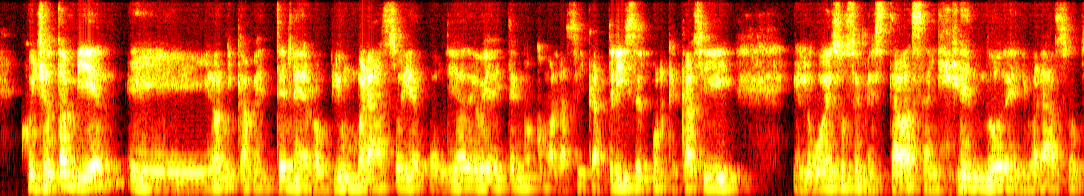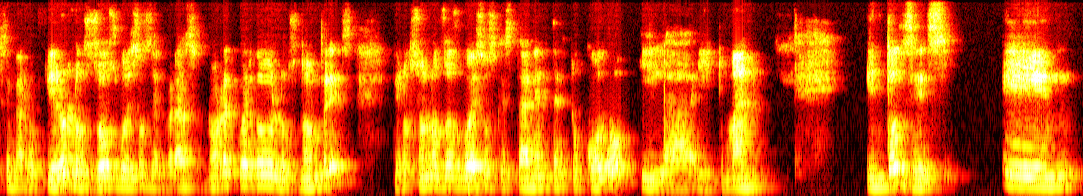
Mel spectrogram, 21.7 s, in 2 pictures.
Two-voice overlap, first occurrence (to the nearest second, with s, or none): none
